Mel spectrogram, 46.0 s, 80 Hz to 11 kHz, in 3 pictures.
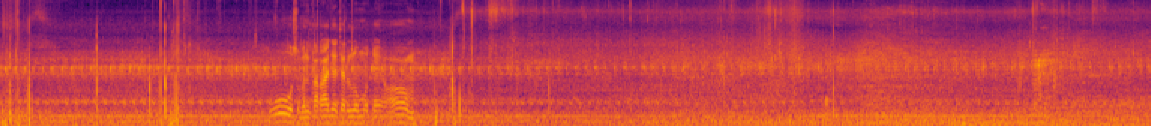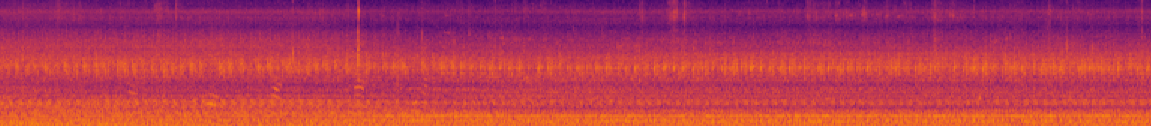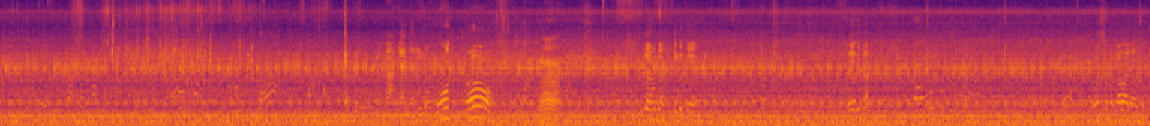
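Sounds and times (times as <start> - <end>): engine running steadily: 0.0 - 46.0.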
